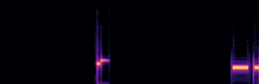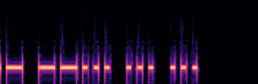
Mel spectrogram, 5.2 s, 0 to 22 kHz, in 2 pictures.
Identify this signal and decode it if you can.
Morse code, heard as a keyed tone, about 22 wpm, 700 Hz. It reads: K7SS
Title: Easy Call Signs Repeated 2x - 22wpm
